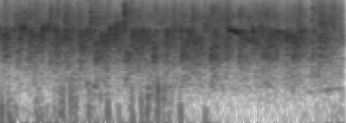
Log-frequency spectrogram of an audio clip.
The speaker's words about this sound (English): Either clap like you mean it, or just don't clap.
